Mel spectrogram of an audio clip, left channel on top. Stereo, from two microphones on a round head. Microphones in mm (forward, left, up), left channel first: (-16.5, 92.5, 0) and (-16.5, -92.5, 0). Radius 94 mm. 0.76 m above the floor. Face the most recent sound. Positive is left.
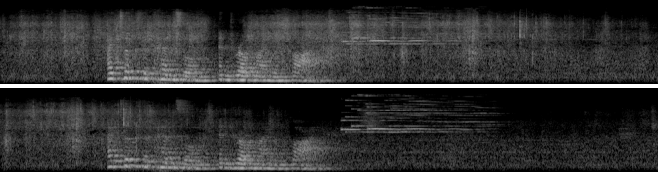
turn(degrees=-45)  # may be behind; listen again after turning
